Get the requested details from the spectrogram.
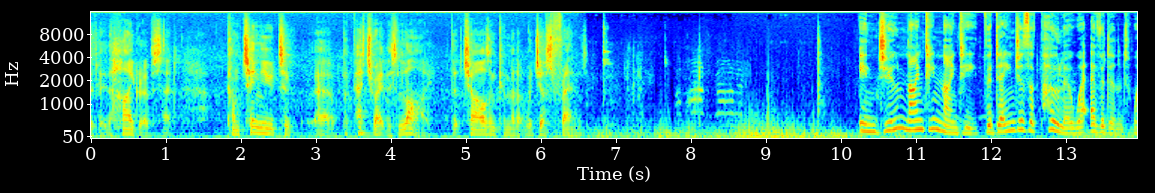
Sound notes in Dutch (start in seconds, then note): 7.8 man mompelt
